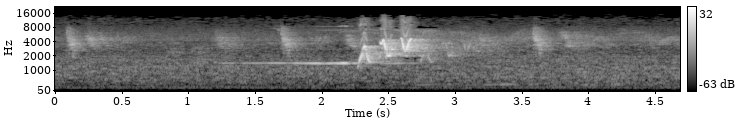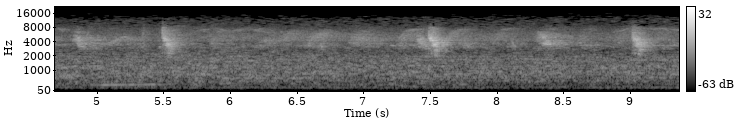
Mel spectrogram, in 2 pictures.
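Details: Japanese bush warbler singing from a cypress beside an empty house next door, 7 May 2021: a steady, level whistle held about a second, then a quick bright warbled flourish; soft high chirps of other birds scattered throughout.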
